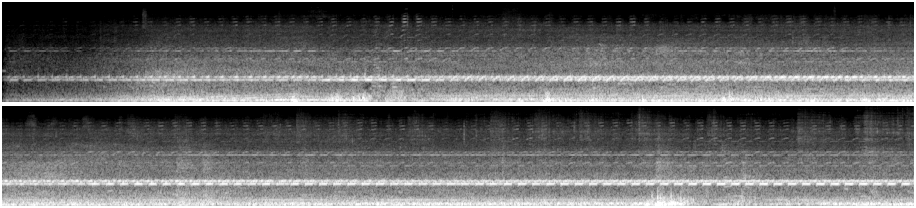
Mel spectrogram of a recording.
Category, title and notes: Sound effects > Other mechanisms, engines, machines
Alarm for bridge opening
Alarm sounding as lock in floating harbour opens.
siren, bridge, field-recording, Alarm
